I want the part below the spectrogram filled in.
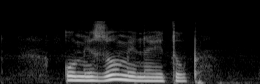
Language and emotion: Russian, neutral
